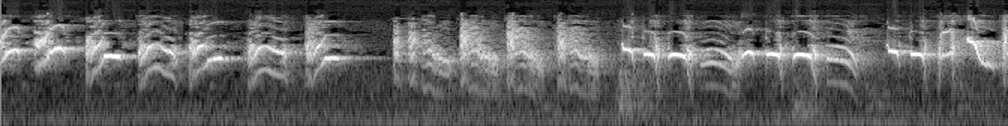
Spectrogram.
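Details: Spirited song from a mini wambi Oriental white-eye, recorded for training other birds: quick high slurred chirps in bursts, some harsher chattering, then rapid clear whistles.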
